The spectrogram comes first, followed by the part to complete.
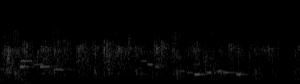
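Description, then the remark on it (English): An audience of students applauding themselves, a dense, steady wash of many hands clapping together that holds at an even level throughout, moderately loud. “Clap for yourselves.”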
